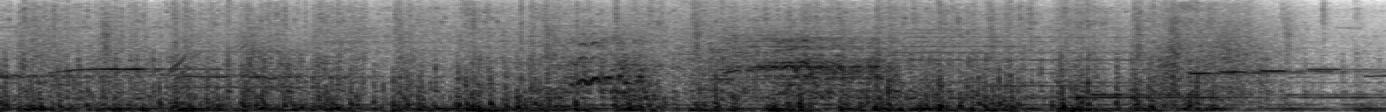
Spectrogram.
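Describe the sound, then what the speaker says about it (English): Horses in the Western video game Red Dead Redemption neigh and whinny while hooves clip-clop steadily and loudly nearby, over a constant busy background. "These are fine horses."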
